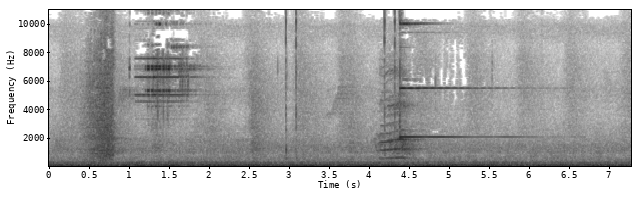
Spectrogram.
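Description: Subscribe-reminder sound effect: a short high chime, a click, then about four seconds in a bell ding that rings on for a couple of seconds, over a steady low rumble.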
